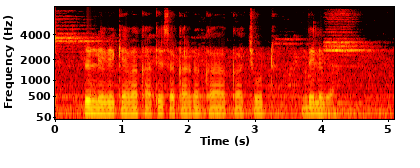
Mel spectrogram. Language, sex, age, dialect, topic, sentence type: Bhojpuri, male, 31-35, Northern, banking, question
